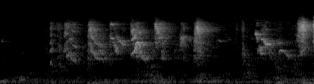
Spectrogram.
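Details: Cockatiel chattering in a steady run of short, high, scratchy chirps and squawky notes, closely spaced with brief pauses, no other clear sounds.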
